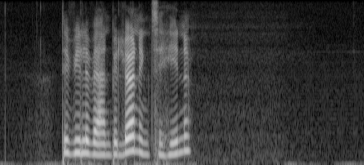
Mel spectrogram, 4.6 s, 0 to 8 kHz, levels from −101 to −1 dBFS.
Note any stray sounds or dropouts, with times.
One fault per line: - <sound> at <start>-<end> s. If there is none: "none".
none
